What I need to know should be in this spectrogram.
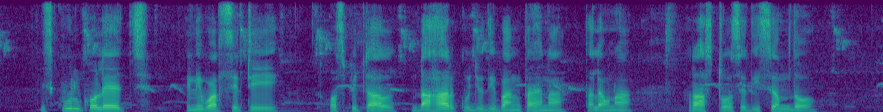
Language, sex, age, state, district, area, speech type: Santali, male, 30-45, West Bengal, Malda, rural, spontaneous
